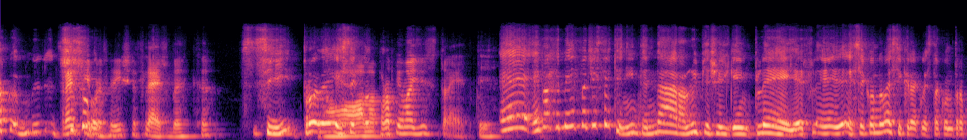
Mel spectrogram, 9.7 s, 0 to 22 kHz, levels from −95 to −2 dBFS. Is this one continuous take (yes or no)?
yes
